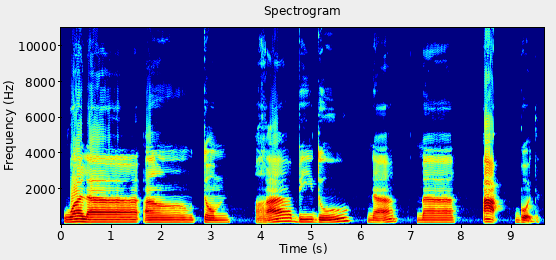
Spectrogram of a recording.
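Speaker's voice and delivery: extremely slow chanted recitation with pauses; teacher repeats the verse slowly. Shown as a demonstration. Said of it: "let me say this one more time slowly".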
